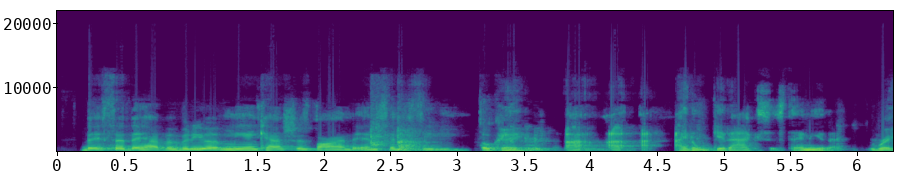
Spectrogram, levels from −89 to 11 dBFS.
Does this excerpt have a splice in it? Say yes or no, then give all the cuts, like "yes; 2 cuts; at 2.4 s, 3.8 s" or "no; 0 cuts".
yes; 1 cut; at 3.1 s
